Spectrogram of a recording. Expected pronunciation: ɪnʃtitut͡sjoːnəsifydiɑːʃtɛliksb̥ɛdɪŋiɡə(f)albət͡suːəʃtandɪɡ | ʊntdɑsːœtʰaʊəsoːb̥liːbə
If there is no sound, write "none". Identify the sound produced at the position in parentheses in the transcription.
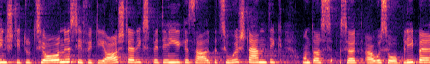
s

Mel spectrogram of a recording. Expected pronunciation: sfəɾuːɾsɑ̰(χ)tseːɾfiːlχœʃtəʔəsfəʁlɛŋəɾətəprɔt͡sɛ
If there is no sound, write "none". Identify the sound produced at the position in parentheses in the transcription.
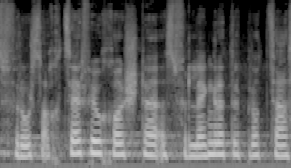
χ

